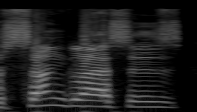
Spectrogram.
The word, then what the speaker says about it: sunglasses: Keep your sunglasses and water bottle in easily accessible front compartment. Sunglasses, also the word sun, you have to stress the first part here.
